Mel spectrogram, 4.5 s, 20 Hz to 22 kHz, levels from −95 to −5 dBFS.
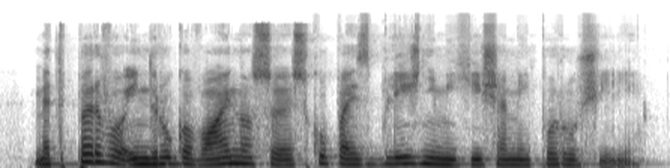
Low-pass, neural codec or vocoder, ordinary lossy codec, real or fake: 14.4 kHz; none; Opus, 16 kbps; real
